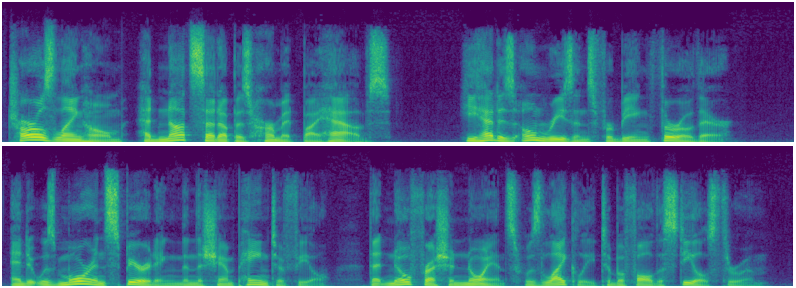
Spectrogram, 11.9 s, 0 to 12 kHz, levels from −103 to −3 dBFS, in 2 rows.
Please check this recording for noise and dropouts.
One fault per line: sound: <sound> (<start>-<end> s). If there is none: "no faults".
no faults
